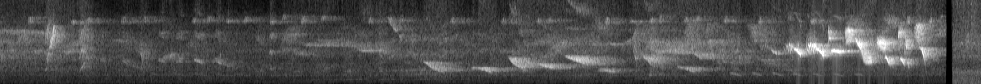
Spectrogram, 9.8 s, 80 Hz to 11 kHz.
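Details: A male double-collared seedeater (coleirinho), feeding on grass seeds in Caparaó National Park, Alto Caparaó, Brazil, 9 January 2017, 09:14, sings a fast, high jumble of sweet notes and rising slurred whistles, building to louder twittering; a green-winged saltator sings in the background.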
